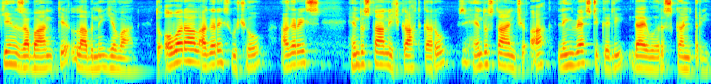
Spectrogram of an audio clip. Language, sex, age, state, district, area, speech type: Kashmiri, male, 45-60, Jammu and Kashmir, Srinagar, urban, spontaneous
